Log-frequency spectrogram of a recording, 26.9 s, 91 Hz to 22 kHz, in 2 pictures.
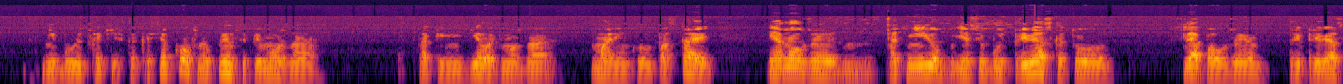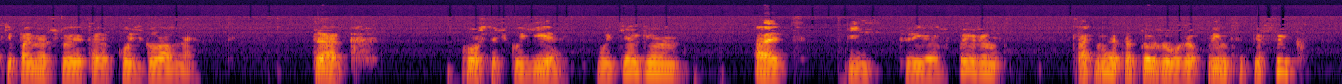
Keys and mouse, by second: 0.3 shift+middle click, 13.9 click, 17.8 e, 19.1 click, 21.7 alt+p, 24.8 g.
